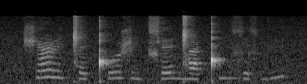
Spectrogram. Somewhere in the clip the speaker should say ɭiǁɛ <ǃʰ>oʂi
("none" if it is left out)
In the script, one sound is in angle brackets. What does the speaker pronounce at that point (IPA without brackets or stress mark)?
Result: ǃʰ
